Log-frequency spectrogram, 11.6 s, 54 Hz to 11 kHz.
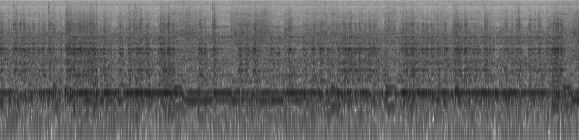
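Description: Home-built 3D printer running a print: its stepper motors hum in steady tones that jump to a new pitch every second or two as the print head changes speed and direction, over a steady hiss.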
